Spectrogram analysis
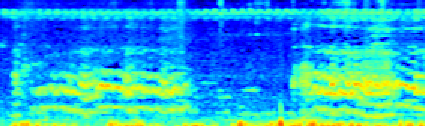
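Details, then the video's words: Hungry street cat in Banyuwangi, Indonesia, angry at a late feeding, gives two drawn-out wavering yowls separated by a short pause, over low rumbling background noise. "feeding street kittens banyuwangi hungry cats"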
